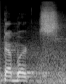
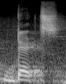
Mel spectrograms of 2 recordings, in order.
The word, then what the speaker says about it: debts: DEBTS, इसको कई बच्चे पढ़ते हैं डेब्ट्स। नो बेटा, ये गलत है। इसका जो प्रोनाउंसिएशन होता है वो होता है डेट्स।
